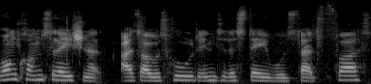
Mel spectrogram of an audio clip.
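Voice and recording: The words are read aloud in a natural voice. Intonation remains fairly even throughout.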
